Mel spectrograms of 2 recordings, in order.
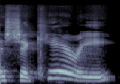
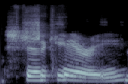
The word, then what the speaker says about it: Sha'Carri: So please, everyone, her name is Sha'Carri. Not Sha'Carri.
